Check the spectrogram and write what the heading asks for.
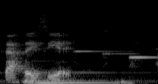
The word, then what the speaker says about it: Spathacea: No, it's not a Spathica. It's Spathaceae. Oh, that's what it's supposed to be, though.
